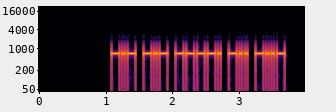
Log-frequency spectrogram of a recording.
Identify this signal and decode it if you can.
Morse code, heard as a keyed tone, about 30 wpm, 700 Hz. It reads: KK9DX
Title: Call Signs Repeated 2x - 30wpm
